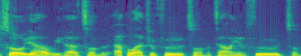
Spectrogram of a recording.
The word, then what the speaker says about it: Appalachian: Now, in other parts of the country, they pronounce that Appalachian or Appalachian even, but here they pronounce it Appalachian, and so that's the proper way to pronounce it.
